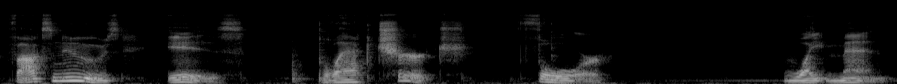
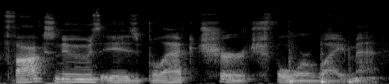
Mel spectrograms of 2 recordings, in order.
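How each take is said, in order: First: Word by word with long pauses; slow, deliberate spelling-out. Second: Drawn-out but connected phrase; recap in one run. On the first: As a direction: lay out each piece for the listener to follow. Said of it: "Now follow this". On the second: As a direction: go over it slowly without long breaks. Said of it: "let's go over this". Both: Shown as a demonstration.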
